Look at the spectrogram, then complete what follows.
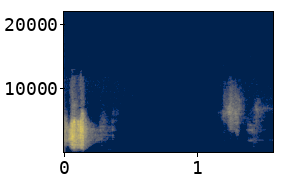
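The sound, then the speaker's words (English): A short, crisp papery snap of tarot cards being shuffled for a reading, followed after a pause by a faint, brief rustle of the cards, with no talking. “I'm going to do one more good shuffle.”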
